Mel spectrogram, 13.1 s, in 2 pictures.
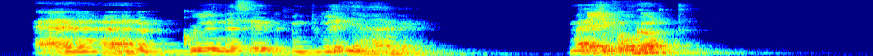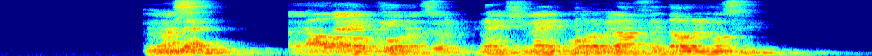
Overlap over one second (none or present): present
